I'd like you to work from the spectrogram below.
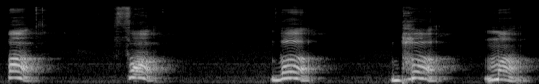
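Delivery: प, फ, ब, भ, म होंठ मिलाकर; हर वर्ण अलग, होंठ हिलाते हुए; labial letters demo. Shown as a demonstration. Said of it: "प वर्ग की इन अक्षरों का उच्चारण". (ओष्ठ्य वर्ण साफ़ बोलना)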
